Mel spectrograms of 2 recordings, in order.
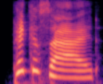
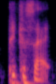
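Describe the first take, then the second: First: Firm, louder repeat; louder demand. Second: Said in the usual way. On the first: Real, not acted. Scolding a troll in the comments, louder repeat. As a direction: say it again, harder.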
